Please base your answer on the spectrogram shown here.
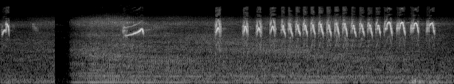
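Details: Afternoon song of a crimson sunbird, used to train captive birds that have gone quiet: a brief high note and a slurred chirp, a pause, then a rapid run of sharp, very high repeated notes about four per second.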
